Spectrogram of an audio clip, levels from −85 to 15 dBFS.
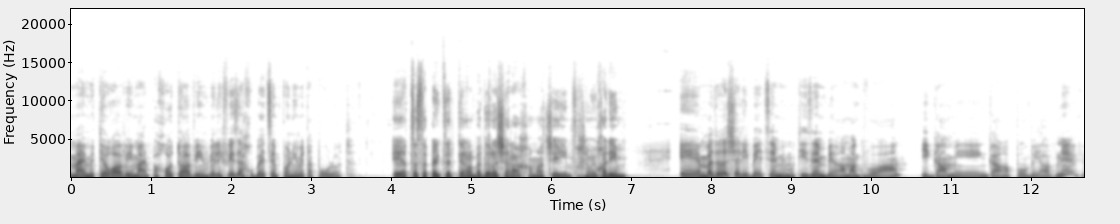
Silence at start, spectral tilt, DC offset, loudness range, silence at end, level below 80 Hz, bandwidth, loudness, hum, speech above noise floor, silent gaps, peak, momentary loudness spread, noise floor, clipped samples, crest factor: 0 s; -5.5 dB/octave; under 0.1%; 5 LU; 0 s; -56 dBFS; 14 kHz; -26 LUFS; none; 33 dB; none; -6 dBFS; 12 LU; -58 dBFS; under 0.1%; 20 dB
